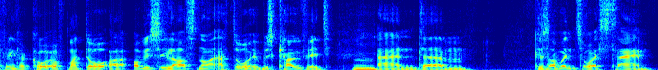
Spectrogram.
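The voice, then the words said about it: Voice sounds like a cold. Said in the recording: “You're a little under the weather, it's fair to say today ... I've got a cold.”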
